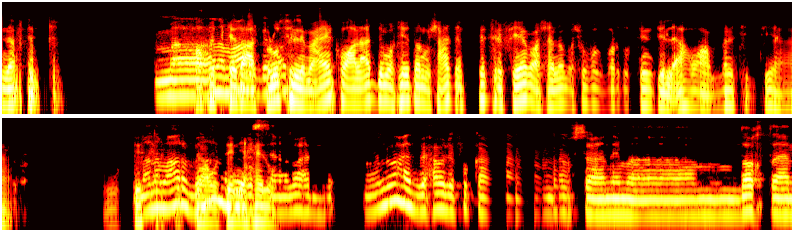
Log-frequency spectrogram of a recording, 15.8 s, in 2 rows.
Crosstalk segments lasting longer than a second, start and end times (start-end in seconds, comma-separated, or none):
9.2-10.7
